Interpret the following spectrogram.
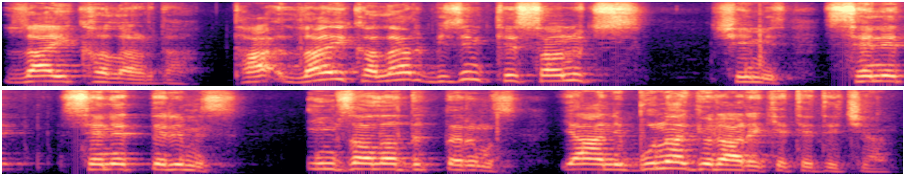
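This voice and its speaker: A man teaching a religious study group, explaining terms slowly and asking his students questions. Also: high voice, lively intonation, dark tone. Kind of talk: religious lesson to a small group.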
